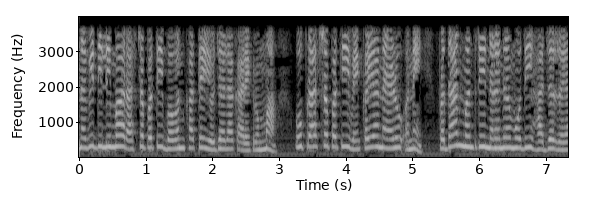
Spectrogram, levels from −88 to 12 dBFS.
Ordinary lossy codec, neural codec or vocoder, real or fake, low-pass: none; none; real; 3.6 kHz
